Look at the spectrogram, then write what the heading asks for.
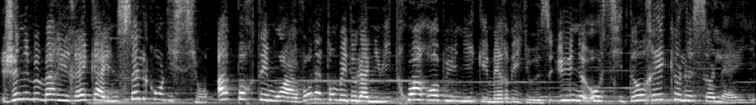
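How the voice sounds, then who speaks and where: Youthful cartoon princess, very high, lilting wide pitch, earnest, headstrong. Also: female voice. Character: young princess, earnest, distressed but strong-willed. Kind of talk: cartoon dub acting.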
